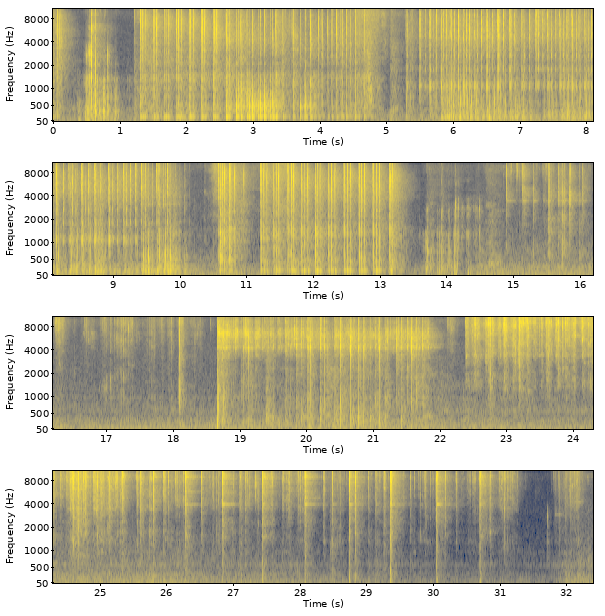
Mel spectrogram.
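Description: Long fingernails tapping and scratching quickly on Christmas decorations, first on a shelf with garland, then on hanging tree ornaments. The tapping comes in rapid bursts of a few seconds with short pauses, and goes quieter and sparser for a few seconds in the middle.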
